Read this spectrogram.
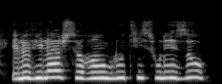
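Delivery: high, loud cry of doom; urgent warning. A narrator's reading. Hunter telling villagers of drowning village, urgently warning. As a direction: drive the danger home to them.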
